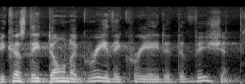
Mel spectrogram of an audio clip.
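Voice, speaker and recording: Ordinary pitch movement in a man's speech, with noticeable noise in the background. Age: 60s. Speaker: pastor. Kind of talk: sermon. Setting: church service streamed live.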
